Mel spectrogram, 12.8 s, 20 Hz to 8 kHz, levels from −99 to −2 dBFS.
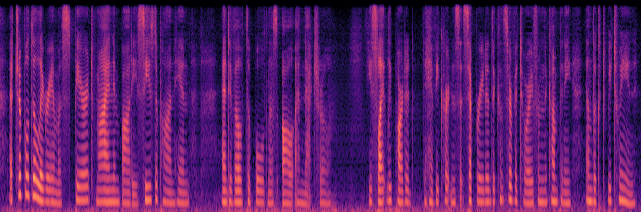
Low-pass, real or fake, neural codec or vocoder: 7.2 kHz; fake; codec, 24 kHz, 0.5 kbps, DualCodec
